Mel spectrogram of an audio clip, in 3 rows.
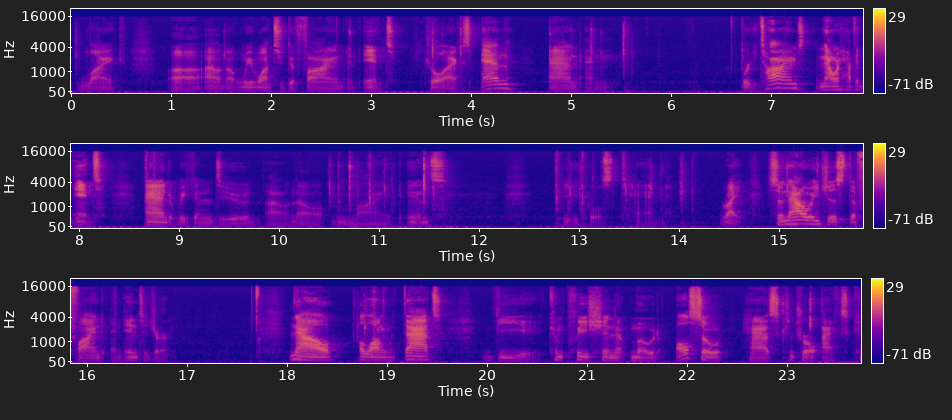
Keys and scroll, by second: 0.1 ctrl+t, 1.5 i, 3.7 ctrl+x, 3.9 ctrl+n, 5.0 ctrl+n, 5.2 ctrl+n, 5.5 ctrl+n, 8.7 space, 10.3-15.4 typing, 18.8 shift+a, 18.9 Return, 23.2 ctrl+x.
